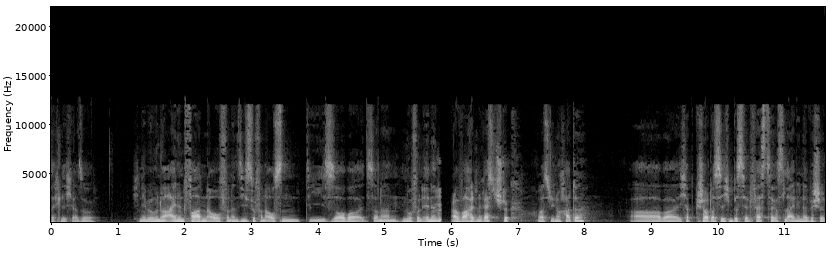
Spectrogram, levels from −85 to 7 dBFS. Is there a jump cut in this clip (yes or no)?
yes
